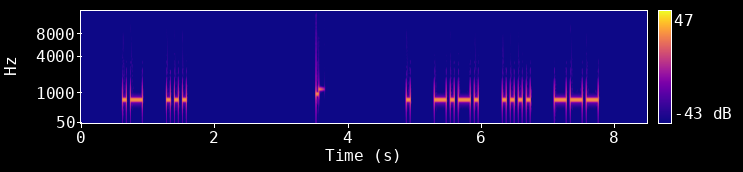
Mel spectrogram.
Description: Morse code, heard as a keyed tone, about 20 wpm, spaced as for 14 wpm, 700 Hz. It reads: AS ECHO
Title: 094 Lesson 16f - Letter c - Words 20wpm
